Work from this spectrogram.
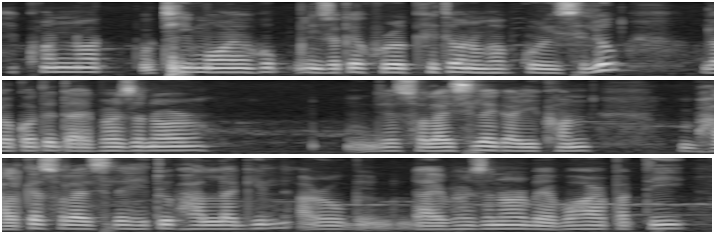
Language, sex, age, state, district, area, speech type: Assamese, female, 60+, Assam, Biswanath, rural, spontaneous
